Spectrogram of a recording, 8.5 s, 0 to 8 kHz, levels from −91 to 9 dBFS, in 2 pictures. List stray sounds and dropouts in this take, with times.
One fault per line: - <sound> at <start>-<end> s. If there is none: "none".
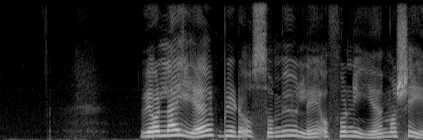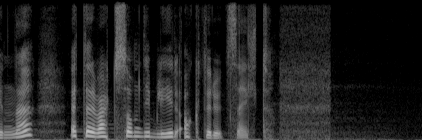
none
